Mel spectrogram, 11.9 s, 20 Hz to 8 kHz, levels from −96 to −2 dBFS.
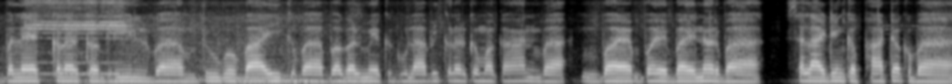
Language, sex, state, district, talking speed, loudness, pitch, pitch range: Bhojpuri, male, Uttar Pradesh, Deoria, 120 wpm, -26 LUFS, 135 Hz, 130-135 Hz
